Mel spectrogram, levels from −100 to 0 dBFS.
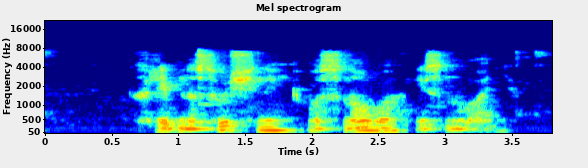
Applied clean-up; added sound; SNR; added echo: none; Cowbell; 19 dB; none.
